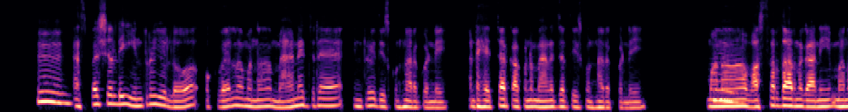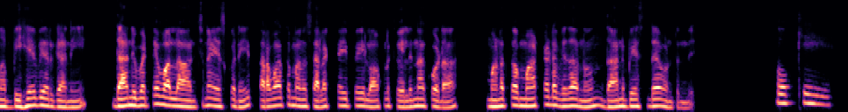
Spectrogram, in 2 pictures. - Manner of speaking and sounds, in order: in English: "ఎస్పెషల్లీ ఇంటర్‌వ్యులో"; in English: "ఇంటర్‌వ్యూ"; in English: "హెచ్ఆర్"; in English: "మేనేజర్"; in English: "బిహేవియర్"; in English: "సెలెక్ట్"
- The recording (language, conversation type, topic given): Telugu, podcast, మొదటి చూపులో మీరు ఎలా కనిపించాలనుకుంటారు?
